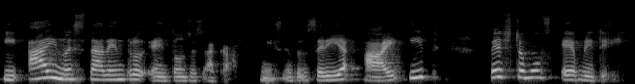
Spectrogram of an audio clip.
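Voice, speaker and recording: A woman's voice: mid-range voice, lively intonation, unhurried, vocal fry. A woman voicing a young student who thinks aloud and asks her teacher questions. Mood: puzzled.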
